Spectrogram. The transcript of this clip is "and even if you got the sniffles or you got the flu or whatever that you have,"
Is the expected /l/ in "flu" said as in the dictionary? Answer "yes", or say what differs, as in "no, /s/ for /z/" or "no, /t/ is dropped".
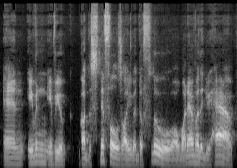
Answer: yes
